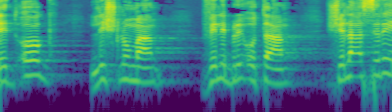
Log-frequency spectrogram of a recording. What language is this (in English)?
Hebrew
